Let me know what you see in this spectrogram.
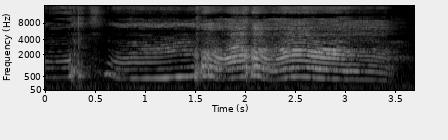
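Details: An infant girl cries in sustained, tonal wails with short catches between them, a fussing cry that starts when she is put down on the bed and stops once she is picked up and carried.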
